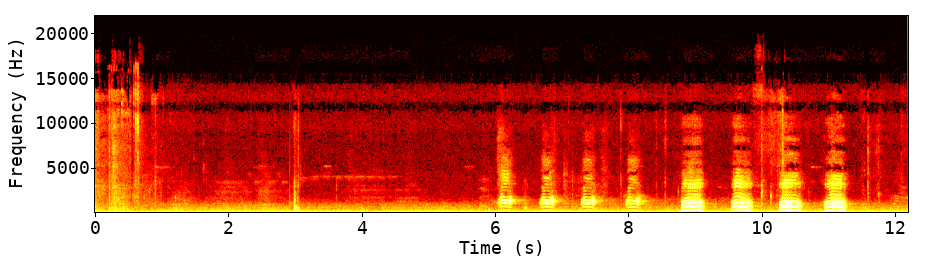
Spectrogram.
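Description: A crow caws on a rainy mountain trail near the rocky Sinseondae summit of Dobongsan, a series of about eight loud, evenly spaced harsh caws that grow stronger toward the end over faint background noise.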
